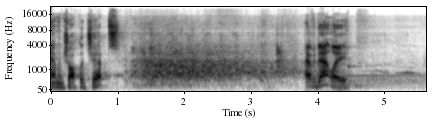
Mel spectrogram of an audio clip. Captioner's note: laughter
